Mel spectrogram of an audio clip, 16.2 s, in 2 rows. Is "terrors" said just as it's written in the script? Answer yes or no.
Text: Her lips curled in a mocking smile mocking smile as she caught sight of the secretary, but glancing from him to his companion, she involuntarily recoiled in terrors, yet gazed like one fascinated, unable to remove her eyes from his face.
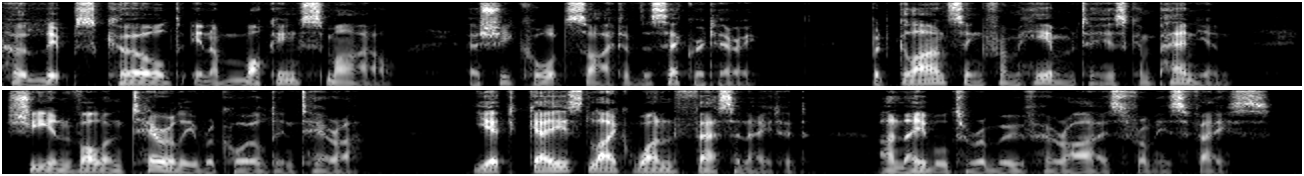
no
